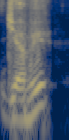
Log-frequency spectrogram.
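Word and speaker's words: Yahvé: sabéis ya ve que son cuatro consonantes conforman un programa que nos pronunciamos como llame significa yo soy yo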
